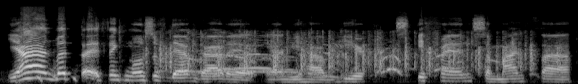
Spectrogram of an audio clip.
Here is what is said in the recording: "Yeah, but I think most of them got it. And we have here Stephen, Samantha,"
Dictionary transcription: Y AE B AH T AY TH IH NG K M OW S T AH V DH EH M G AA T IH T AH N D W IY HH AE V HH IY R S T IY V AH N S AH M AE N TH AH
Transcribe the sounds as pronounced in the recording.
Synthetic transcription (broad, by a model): Y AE B AH T AY TH IH NG K M OW S T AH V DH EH M G AA T IH T AH N D W IY HH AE V HH IY R S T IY F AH N S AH M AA N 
